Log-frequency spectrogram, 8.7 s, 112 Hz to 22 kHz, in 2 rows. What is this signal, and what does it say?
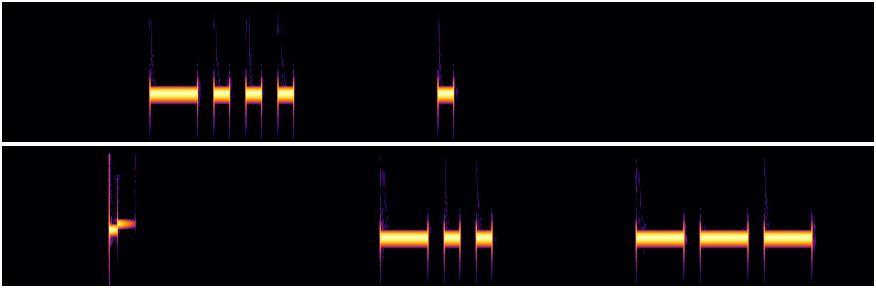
Morse code, heard as a keyed tone, about 15 wpm, spaced as for 9 wpm, 700 Hz. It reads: BE DO
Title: 3x Character Spacing - Top 200 Words - 15wpm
